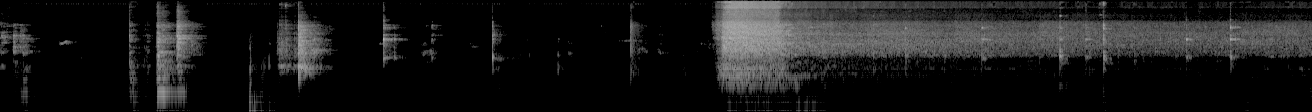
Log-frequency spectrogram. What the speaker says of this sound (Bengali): তো মশলাটা আমি একটু তেলে নাড়াচাড়া করে নিই।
